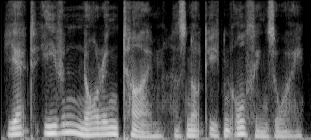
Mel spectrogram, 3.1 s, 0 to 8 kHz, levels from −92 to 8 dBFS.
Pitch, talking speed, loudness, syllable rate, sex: 115 Hz, 210 wpm, -16 LUFS, 5.2 syllables/s, male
